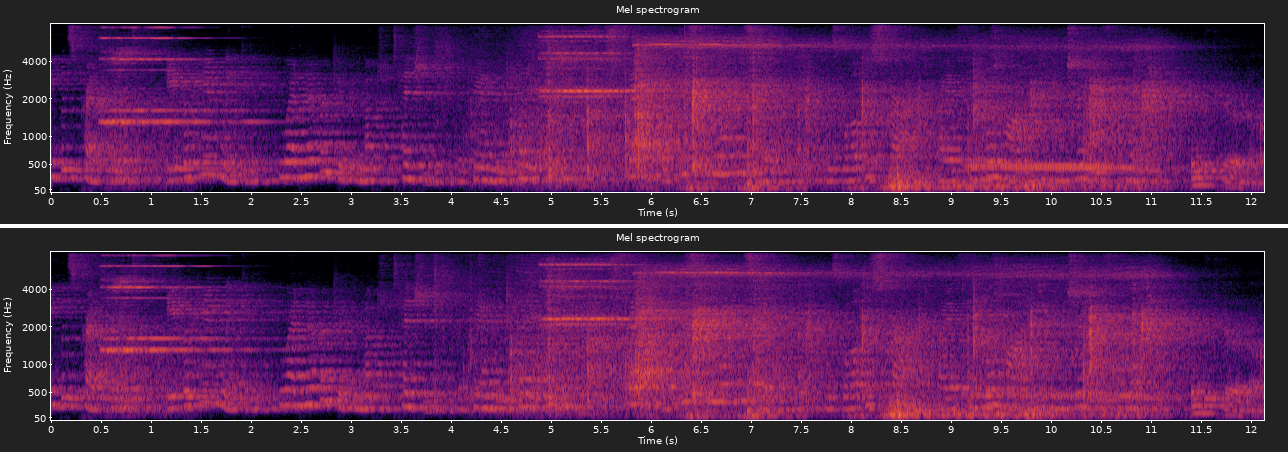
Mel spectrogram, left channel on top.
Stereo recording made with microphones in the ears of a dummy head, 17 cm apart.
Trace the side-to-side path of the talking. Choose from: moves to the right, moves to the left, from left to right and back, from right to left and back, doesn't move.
doesn't move.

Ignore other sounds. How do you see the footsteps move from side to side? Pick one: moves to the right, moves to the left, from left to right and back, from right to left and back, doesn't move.
from right to left and back.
